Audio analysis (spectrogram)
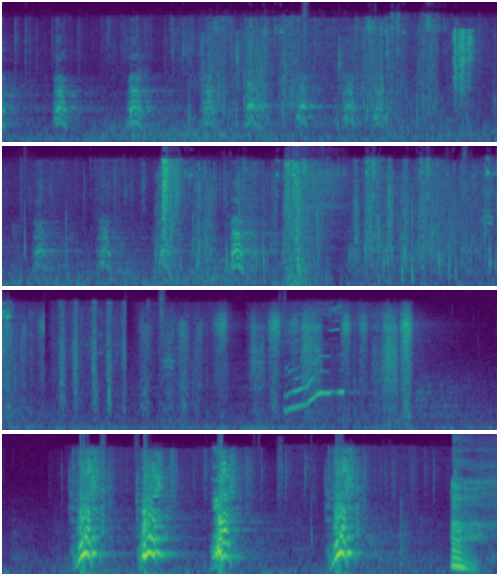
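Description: Dog barks in the game Dragon Age Origins, scattered among footsteps, clatter and other game sounds, then a run of four loud, evenly spaced barks near the end.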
